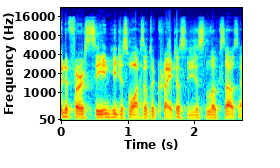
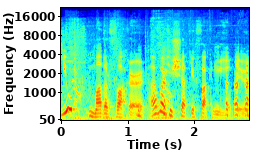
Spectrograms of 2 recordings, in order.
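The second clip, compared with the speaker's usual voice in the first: mock, genuinely enraged-sounding furious rant, high and swooping; 5 semitones higher than usual. Ranting about chat commenters who ask how woke the game is, angry. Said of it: "I'm very angry about this whole".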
